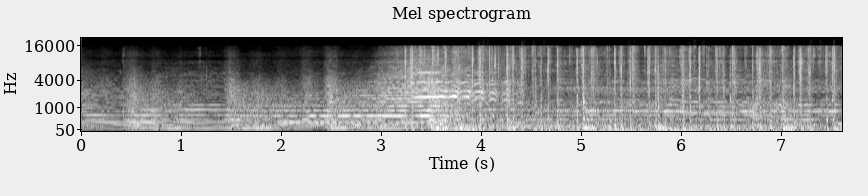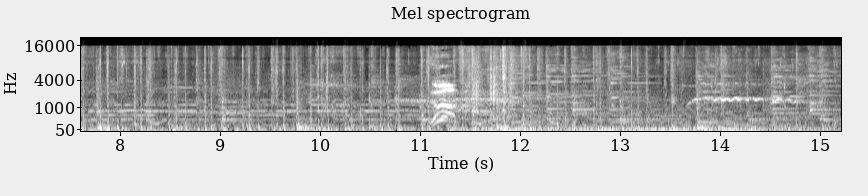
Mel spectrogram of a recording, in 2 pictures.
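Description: The emperor's horse clip-clops steadily on hard ground and whinnies, with loud, close hoofbeats running through background music and sound effects.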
